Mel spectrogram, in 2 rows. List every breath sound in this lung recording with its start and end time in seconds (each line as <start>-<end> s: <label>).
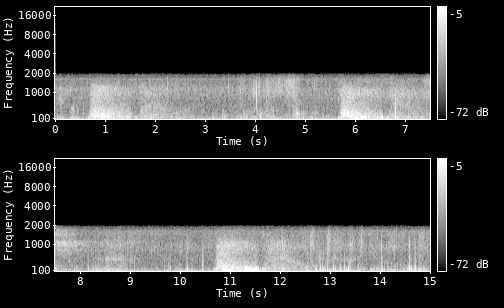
0.55-1.51 s: inhalation
1.51-2.80 s: exhalation
5.65-6.61 s: inhalation
6.61-7.80 s: exhalation
10.68-11.63 s: inhalation
11.63-12.64 s: exhalation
